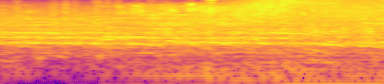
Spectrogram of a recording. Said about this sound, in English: The crowd is going absolutely wild.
